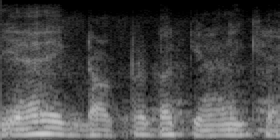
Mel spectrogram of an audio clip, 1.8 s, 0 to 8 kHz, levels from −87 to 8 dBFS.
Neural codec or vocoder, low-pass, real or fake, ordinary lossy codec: vocoder, 44.1 kHz, 128 mel bands, Pupu-Vocoder; 7.2 kHz; fake; none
